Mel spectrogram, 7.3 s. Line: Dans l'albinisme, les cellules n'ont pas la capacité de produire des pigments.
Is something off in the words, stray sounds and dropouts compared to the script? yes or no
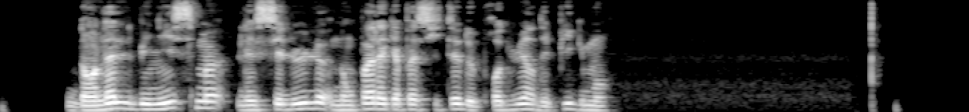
no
